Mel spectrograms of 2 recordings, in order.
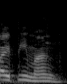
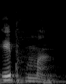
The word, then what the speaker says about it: Ip Man: Sí, Ip Man, pero yo le digo IP Man. Es Ip Man, sí.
